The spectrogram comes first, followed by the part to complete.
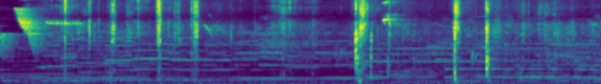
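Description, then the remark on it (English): A spade digs a deep hole in garden soil to put in a plant with a bird buried beneath it, a series of irregular scraping, crunching strikes, a few landing harder than others, with steady outdoor ambience and faint birdsong behind. “Gotta go nice and deep to get the plant and the bird in.”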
